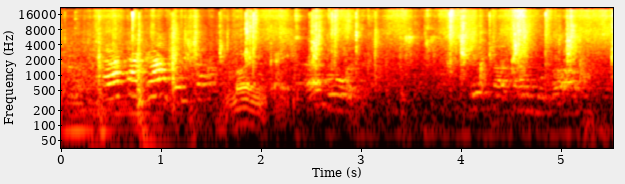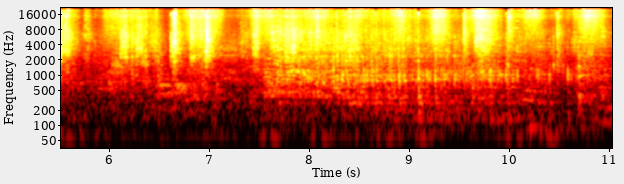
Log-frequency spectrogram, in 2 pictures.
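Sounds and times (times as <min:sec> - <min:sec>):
liquid pouring through strainer: 0:07.6 - 0:11.0.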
